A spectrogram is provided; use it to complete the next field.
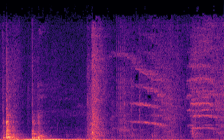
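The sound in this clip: A door being opened in a dramatised scene: a few dull knocks and clunks are followed by thin, squeaky creaking tones and a last scrape, all fairly quiet.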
